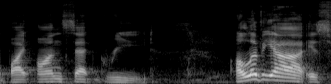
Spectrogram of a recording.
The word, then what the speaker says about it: Olivia: Olivia, starting with and ending with a schwa. Olivia. Olivia, I have a question for you and the other students. Is it the same vowel in the second and third syllables? Olivia. Is it the same vowel? It's not the same vowel. The vowel here is Livia. Olivia. It's the vowel in sit.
